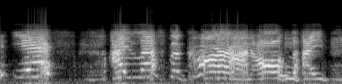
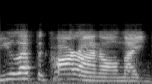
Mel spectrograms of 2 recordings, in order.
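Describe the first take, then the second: First: Higher, louder, slow wailing yes; mock wailing confession. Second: Said in the usual way. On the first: Dad to daughter, hammed-up wailing admission. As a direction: hams up owning the mistake, half-crying.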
